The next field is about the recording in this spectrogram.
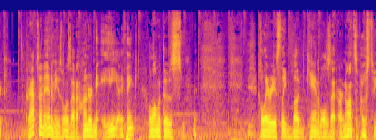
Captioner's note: chuckles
